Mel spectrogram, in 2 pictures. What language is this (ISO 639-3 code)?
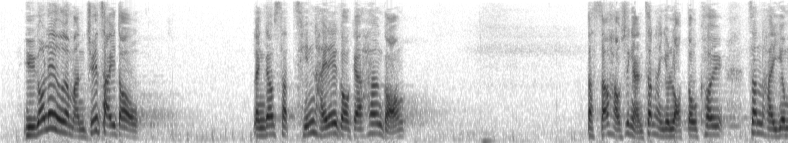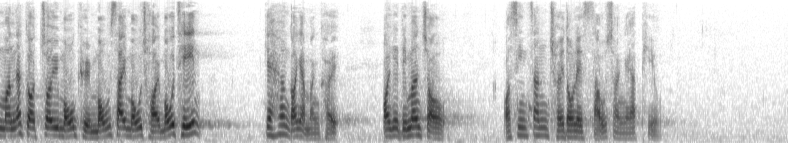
yue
